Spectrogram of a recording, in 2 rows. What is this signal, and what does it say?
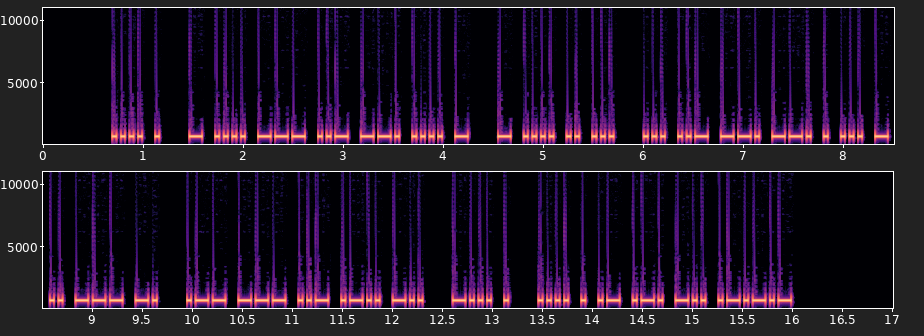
Morse code, heard as a keyed tone, about 28 wpm, 700 Hz. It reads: HE THOUGHT THIS SUGGESTION WOULD BE HEARD.
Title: Sentences from Top 1600 Words 28wpm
